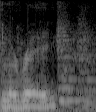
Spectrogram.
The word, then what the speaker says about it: LaRae: I said, LaRae.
